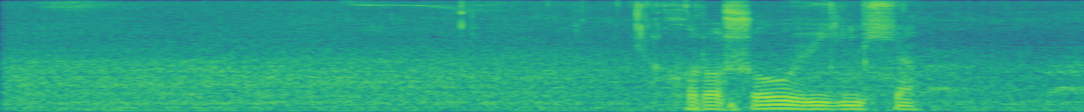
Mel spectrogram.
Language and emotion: Russian, neutral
